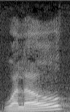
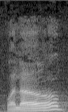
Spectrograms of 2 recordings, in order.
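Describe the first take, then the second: The two takes are said the same way.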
